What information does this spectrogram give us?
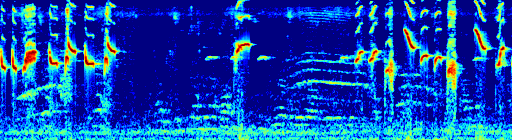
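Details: Greater green leafbird song aimed at exciting contest birds: quick series of bright whistled notes, a pause with faint soft tones, then another rapid run of sharp, sweeping whistles.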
